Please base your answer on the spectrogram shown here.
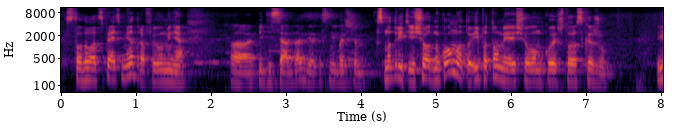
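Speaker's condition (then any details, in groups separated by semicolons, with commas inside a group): No condition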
